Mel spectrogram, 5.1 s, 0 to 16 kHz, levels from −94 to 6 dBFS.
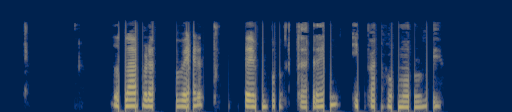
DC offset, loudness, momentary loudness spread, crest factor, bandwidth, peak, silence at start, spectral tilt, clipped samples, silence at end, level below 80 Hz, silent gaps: under 0.1%; -25 LUFS; 10 LU; 22 dB; 7.8 kHz; -4 dBFS; 1.15 s; -5 dB/octave; under 0.1%; 0.7 s; -54 dBFS; 1.63-1.75 s, 2.21-2.28 s, 2.38-2.44 s, 2.90-2.95 s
